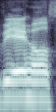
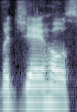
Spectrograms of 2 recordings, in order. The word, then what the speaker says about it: Vallejos: I mean, I really do believe this kid, Kevin Vallejos, it's they pronounce it with the Argentinians like Vallejos or whatever. I say Vallejos, but Kevin Vallejos against Danny Silva, phenomenal fight, number one.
